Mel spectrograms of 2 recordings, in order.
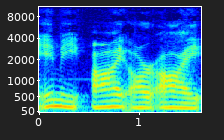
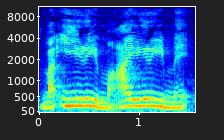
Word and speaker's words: Mairi: is the Gaelic spelling, Mairi, and I had already in Scotland, I'd already started spelling it without the middle I. It's a silent I. It's pronounced the exact same way.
